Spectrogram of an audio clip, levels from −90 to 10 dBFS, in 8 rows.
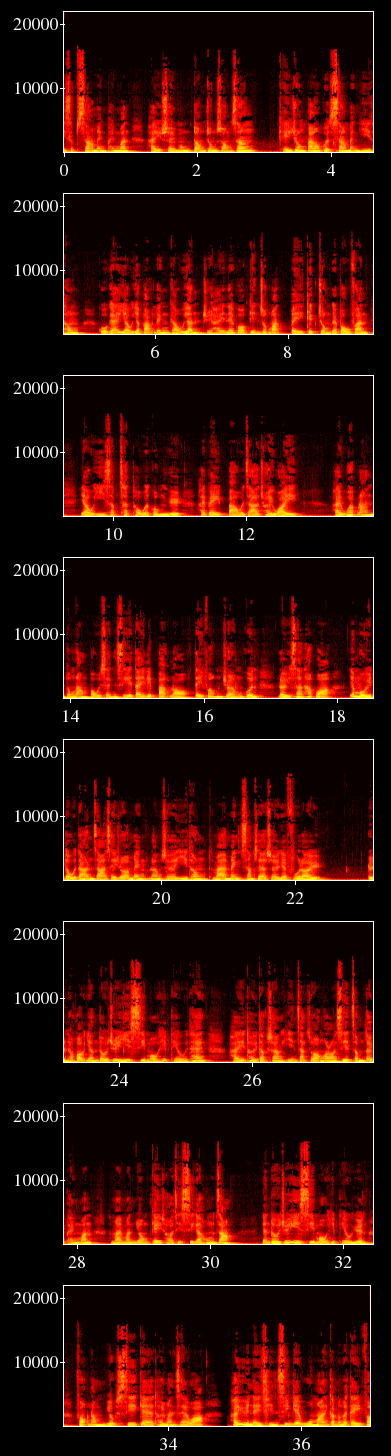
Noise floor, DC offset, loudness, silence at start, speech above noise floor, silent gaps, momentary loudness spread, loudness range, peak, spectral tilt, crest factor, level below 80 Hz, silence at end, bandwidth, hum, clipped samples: -43 dBFS; under 0.1%; -22 LUFS; 0 s; 22 dB; none; 6 LU; 2 LU; -4 dBFS; -6 dB/octave; 16 dB; -44 dBFS; 0 s; 16 kHz; none; under 0.1%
